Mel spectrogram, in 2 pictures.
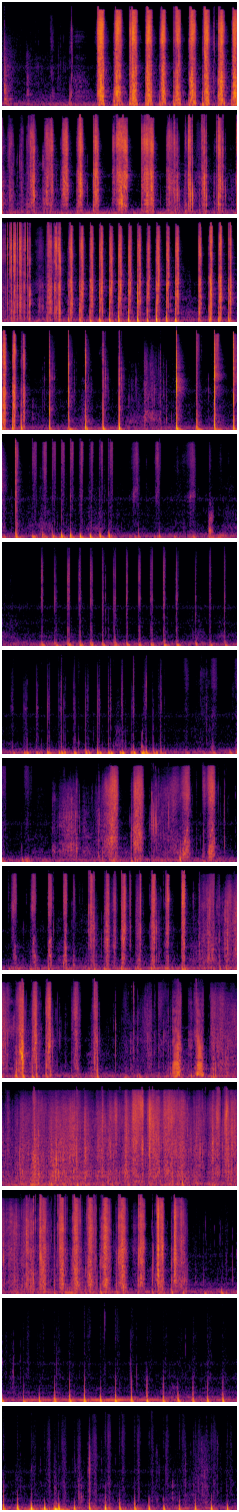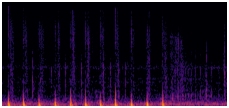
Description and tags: Sound for tear apart the clothes
apart, broke, clothes, field, record, recording, scratch, tear, vetement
